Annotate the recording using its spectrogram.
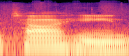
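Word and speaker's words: Tajín: a little bit of Tajin right don't go pronounce the tahin but not Taki don't go too crazy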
